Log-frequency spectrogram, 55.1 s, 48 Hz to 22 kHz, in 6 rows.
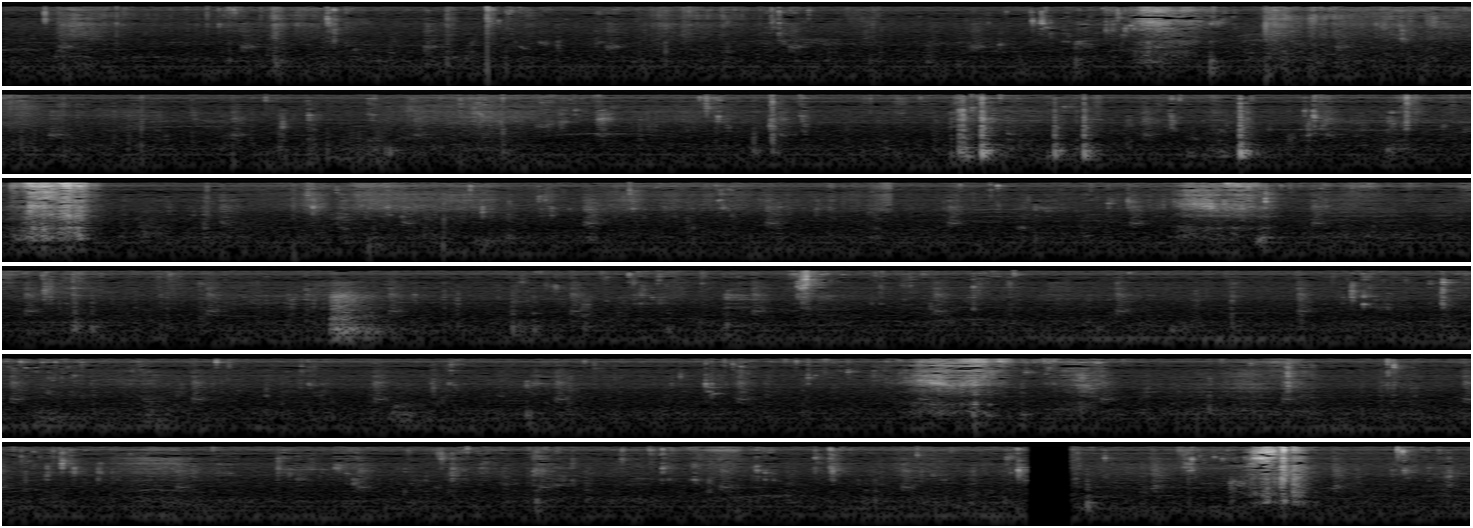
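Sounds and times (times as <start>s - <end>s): soft chewing: 0.1s - 55.0s
wet squishing of food: 35.6s - 55.0s.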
